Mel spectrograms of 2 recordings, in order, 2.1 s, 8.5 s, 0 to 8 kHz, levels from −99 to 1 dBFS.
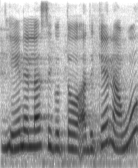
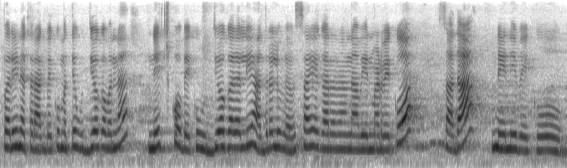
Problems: background sounds at intervals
